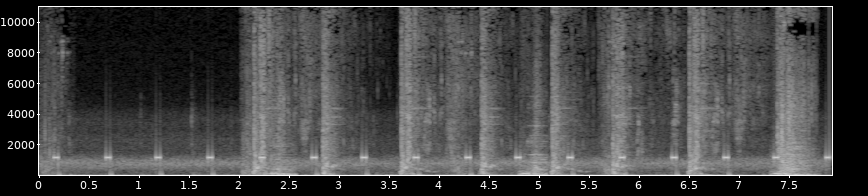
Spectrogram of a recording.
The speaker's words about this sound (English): get close to the training dummy and press B to land a shield bash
